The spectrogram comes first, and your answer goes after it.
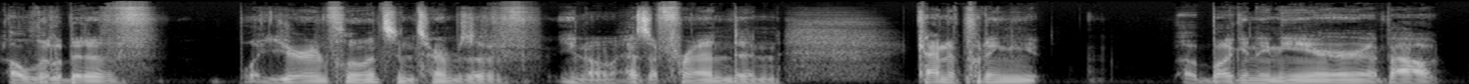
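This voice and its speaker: A man speaking as a brewery owner in a casual podcast chat, easygoing and reflective, quick to laugh. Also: sits low, dark tone, no room sound, studio quality.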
